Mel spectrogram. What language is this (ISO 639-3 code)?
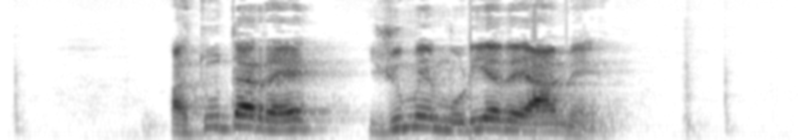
oci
